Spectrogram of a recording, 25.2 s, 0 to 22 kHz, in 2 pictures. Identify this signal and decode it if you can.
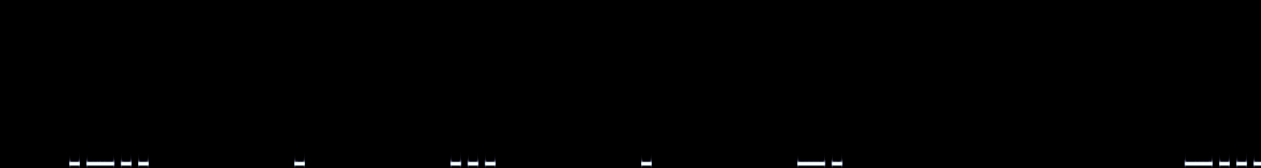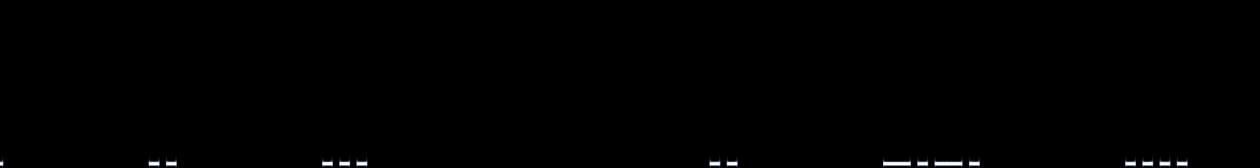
Morse code, heard as a keyed tone, about 14 wpm, spaced as for 5 wpm, 700 Hz. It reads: LESEN BIS ICH
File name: Morsekurs / Witze / Witz 28. November 2017, 25 F70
